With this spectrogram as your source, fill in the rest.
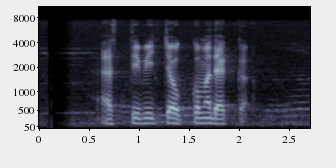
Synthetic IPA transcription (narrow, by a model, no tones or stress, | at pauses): æ̰st̪ibit͡ʃːɐokːomɐd̪ɛkːɐ̥̰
